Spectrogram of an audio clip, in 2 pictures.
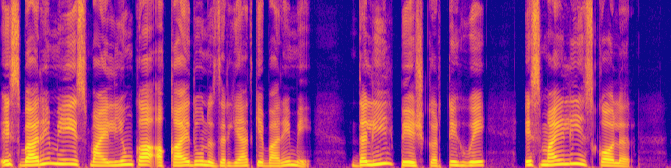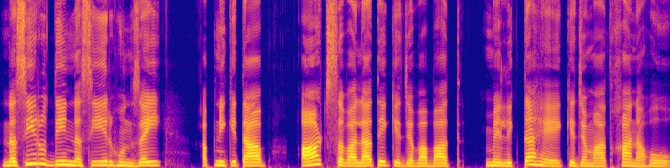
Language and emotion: Urdu, neutral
